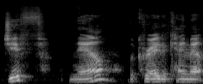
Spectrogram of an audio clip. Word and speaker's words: GIF: and one of those is that it is pronounced jiff now the creator came out and said that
